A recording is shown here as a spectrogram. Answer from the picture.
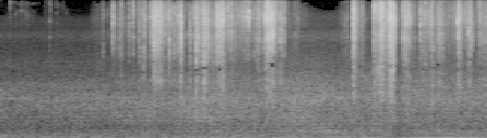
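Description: A crispy, flaky black crust crackling and crumbling as fingers press and pick at it, with a run of sharp crackles starting about two seconds in. A steady low hum runs underneath.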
